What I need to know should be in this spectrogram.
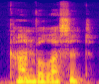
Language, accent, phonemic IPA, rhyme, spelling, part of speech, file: English, US, /ˌkɒnvəˈlɛsənt/, -ɛsənt, convalescent, adjective / noun, En-us-convalescent.oga
- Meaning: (adjective) 1. recovering one's health and strength after a period of illness; on the mend 2. of convalescence or convalescents; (noun) A person recovering from illness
